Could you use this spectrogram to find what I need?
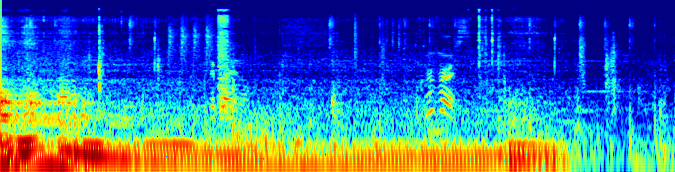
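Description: A car engine idles with a low rumble, then shuts off.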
